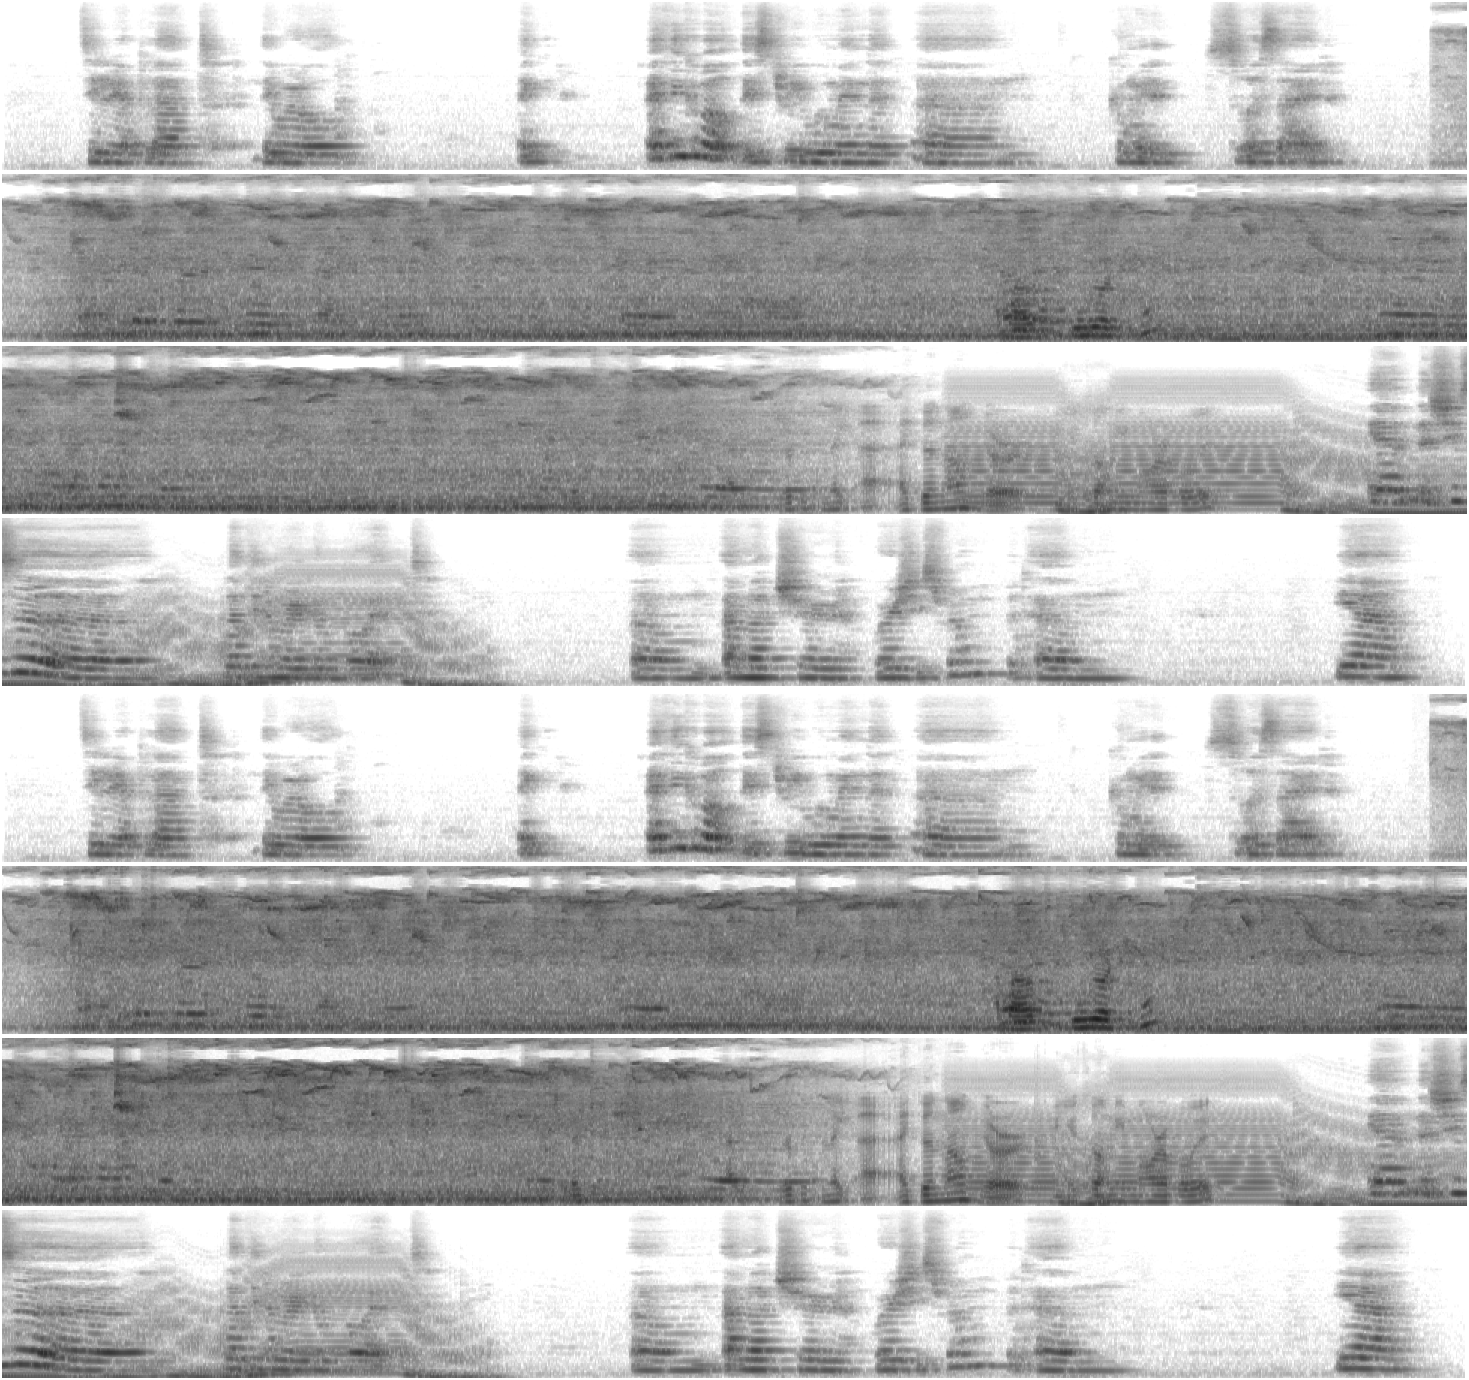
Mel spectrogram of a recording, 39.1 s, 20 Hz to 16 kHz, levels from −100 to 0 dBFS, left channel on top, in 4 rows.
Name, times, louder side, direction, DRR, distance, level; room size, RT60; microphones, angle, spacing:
voice 1, 0.5-1.5 1.7-2.3 3.4-3.6 4.3-6.8 7.4-7.8 8.0-8.9 10.2-12.8 13.9-14.8 16.4-17.1 18.9-21.1 23.0-25.0 28.6-30.3 30.8-32.2 33.5-36.7 38.2-38.7, right 1 dB, ahead, -4 dB, 2.8 m, -34 dB
Chirp tweet, 9.5-25.2, right 5 dB, 65° right, 1.2 m, -25 dB
voice 2, 16.4-17.5 22.8-23.8 24.4-27.6, right 5 dB, 50° right, 12 dB, 0.4 m, -29 dB
sound 1, 25.8-32.6, equal, 30° right, 2.1 m, -39 dB
6.7 x 4.8 x 3.9 m, 0.34 s
head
